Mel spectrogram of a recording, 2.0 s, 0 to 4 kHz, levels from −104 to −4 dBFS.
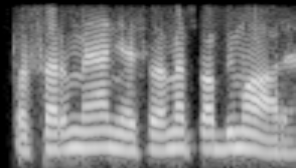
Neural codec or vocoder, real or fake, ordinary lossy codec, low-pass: none; real; none; 3.6 kHz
